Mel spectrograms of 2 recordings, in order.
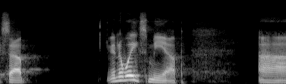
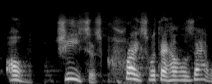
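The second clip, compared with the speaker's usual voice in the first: shocked; 10 semitones higher than usual. Retold or imitated. Seeing huge spider.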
